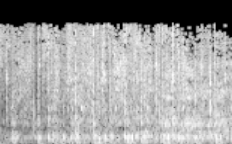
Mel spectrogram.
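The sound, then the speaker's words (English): A tombola drum holding envelopes being spun during a debate show, a continuous rolling rattle of many quick knocks and papery rustling as the contents tumble inside, steady and fairly even throughout. “So it's time once again to say, spin the tombola, please”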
